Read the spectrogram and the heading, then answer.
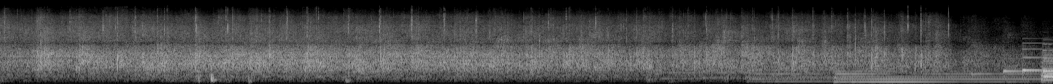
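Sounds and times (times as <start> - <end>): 
audience applause: 0.0 - 10.4.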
